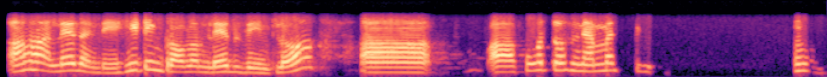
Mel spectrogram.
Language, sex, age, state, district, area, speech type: Telugu, female, 60+, Andhra Pradesh, Sri Balaji, urban, conversation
